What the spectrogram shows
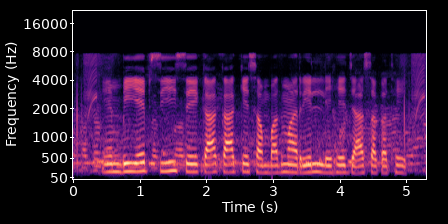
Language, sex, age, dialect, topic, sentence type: Chhattisgarhi, male, 18-24, Eastern, banking, question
